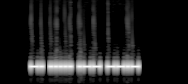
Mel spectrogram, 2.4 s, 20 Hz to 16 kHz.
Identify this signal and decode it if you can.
Morse code, heard as a keyed tone, about 40 wpm, 700 Hz. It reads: N5WQ
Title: USA Call Signs - 4 Characters - Repeated 2x - 40wpm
